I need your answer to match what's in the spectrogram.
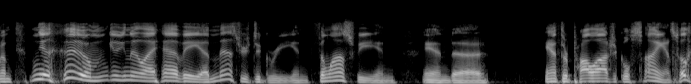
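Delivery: nerdy voice with you drawn out. Describing a wrestling gimmick on AEW, the speaker mimics him in a Luchasaurus nerd voice. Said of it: "he literally sounds like me doing my nerd impression".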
